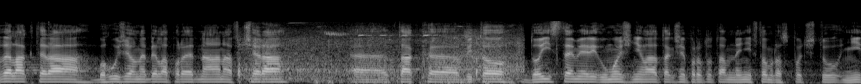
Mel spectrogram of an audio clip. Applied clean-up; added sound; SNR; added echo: none; Bird; 7 dB; none.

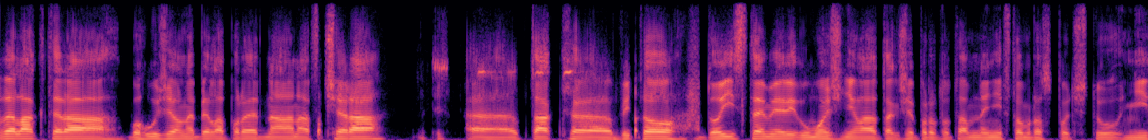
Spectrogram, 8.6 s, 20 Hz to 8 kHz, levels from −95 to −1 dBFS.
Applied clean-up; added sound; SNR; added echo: neural diffusion model UNIVERSE++.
